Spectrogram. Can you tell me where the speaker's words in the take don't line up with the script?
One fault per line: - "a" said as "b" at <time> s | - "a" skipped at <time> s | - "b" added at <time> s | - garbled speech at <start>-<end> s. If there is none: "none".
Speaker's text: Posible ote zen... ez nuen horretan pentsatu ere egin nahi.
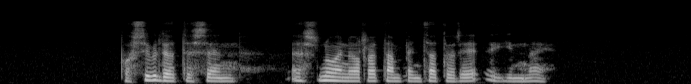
none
